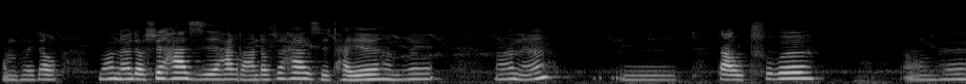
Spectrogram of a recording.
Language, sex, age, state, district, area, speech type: Bodo, female, 18-30, Assam, Kokrajhar, urban, spontaneous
